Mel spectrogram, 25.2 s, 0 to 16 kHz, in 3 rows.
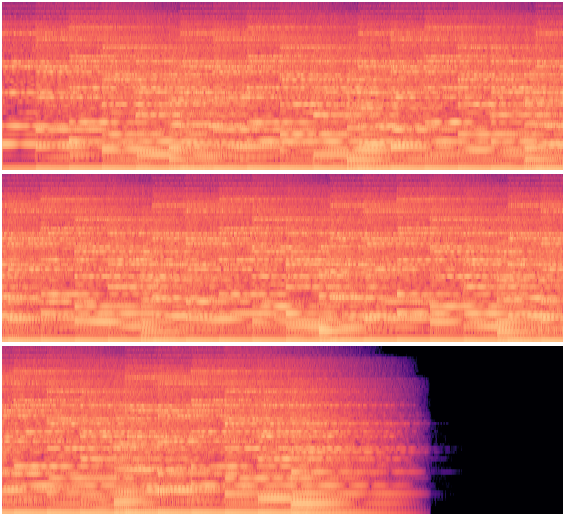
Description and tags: DX7 Bells Loop #1
DX7 Bells in Serum
Dance, Electric, EDM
